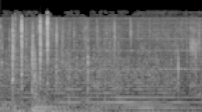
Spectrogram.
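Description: A horse galloping, its hoofbeats striking repeatedly over background music with held notes.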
